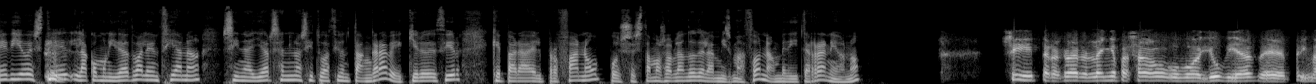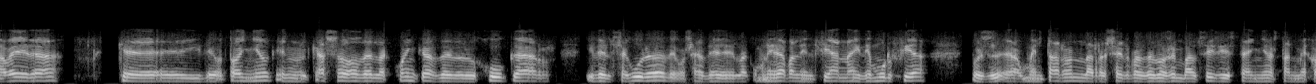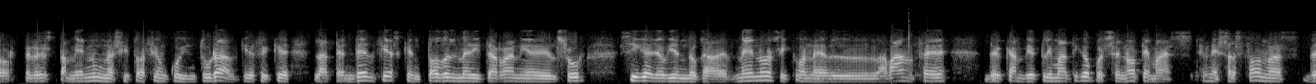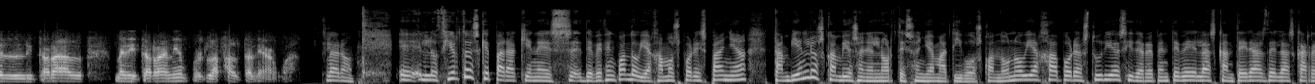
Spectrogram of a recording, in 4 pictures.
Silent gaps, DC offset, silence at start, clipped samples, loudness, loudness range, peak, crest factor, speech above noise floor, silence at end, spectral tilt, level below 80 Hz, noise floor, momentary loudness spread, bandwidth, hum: none; under 0.1%; 0 s; under 0.1%; -20 LUFS; 5 LU; -4 dBFS; 16 dB; 63 dB; 0 s; -5 dB/octave; -56 dBFS; -83 dBFS; 7 LU; 14 kHz; none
